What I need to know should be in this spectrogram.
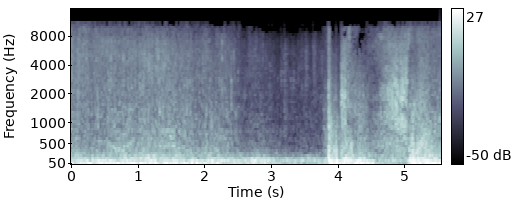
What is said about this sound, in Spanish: Las llamas alcanzan un horno y lo encienden.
